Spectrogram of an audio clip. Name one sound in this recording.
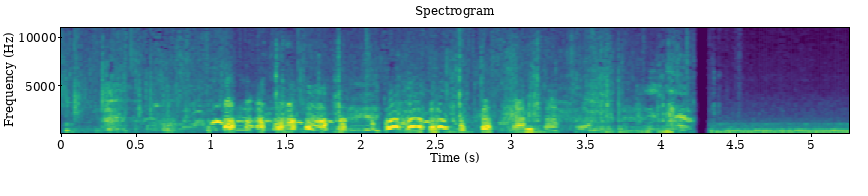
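A man laughs hard up close.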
